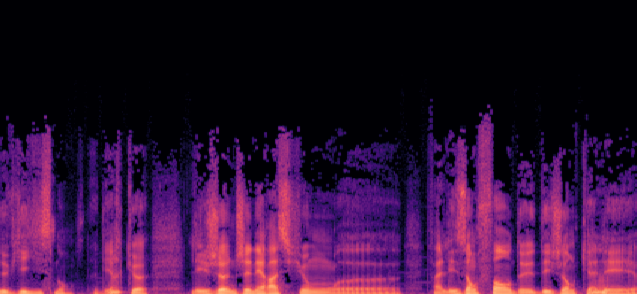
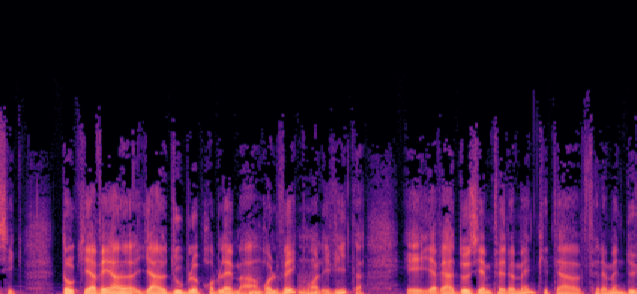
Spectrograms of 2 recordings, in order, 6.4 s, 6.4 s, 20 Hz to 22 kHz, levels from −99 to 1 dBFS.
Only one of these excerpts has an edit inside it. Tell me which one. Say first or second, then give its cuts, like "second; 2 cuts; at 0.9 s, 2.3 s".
second; 1 cut; at 3.0 s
